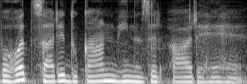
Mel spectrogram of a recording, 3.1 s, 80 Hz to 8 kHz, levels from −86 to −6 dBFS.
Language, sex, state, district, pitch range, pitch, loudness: Hindi, female, Assam, Kamrup Metropolitan, 165-190 Hz, 180 Hz, -16 LUFS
